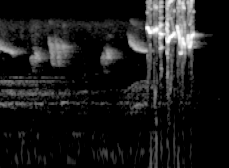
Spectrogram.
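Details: Original cucak kinoi song without added mimicry, for prompting other birds: a few soft, short whistled notes, then a loud burst of fast, high, jumbled chirps.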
